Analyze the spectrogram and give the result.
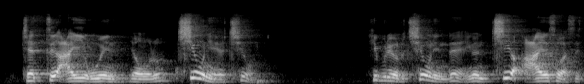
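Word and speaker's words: ציון: 지온. Z-I-O-N 영어로 치온이에요. 치온.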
